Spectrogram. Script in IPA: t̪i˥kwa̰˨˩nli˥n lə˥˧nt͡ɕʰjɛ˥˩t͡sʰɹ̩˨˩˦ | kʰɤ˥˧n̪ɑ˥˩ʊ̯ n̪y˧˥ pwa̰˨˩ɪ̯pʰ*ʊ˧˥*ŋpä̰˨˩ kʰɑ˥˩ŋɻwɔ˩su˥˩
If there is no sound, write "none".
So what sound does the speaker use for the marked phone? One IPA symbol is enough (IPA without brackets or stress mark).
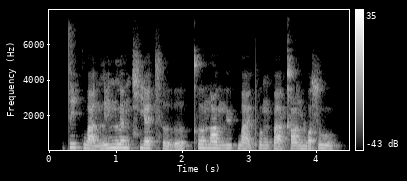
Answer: ʊ˥˩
